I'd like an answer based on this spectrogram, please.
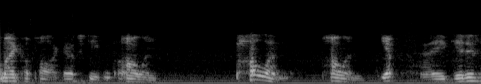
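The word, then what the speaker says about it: Pollan: Michael Pollock. Michael Pollock, that's Stephen Pollock. Pollen. Yep. I get his name wrong every time.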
